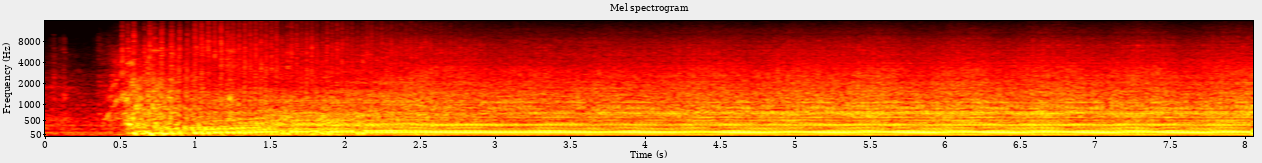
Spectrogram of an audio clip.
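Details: Generator that sat in a garage for at least ten years, started with choke and pull cord after first dying right away: the small single-cylinder engine catches and settles into a steady, even drone at constant speed; running smoothly after the restart.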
